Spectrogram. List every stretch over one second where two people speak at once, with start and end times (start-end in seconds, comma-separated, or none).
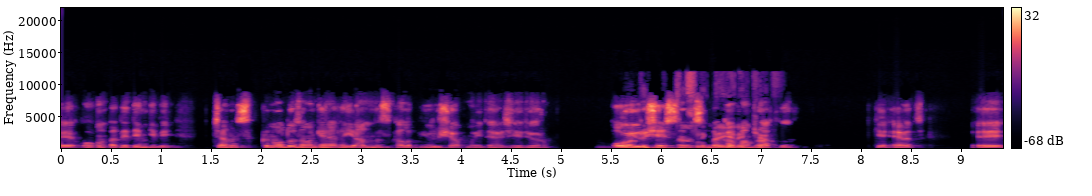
5.5-7.1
